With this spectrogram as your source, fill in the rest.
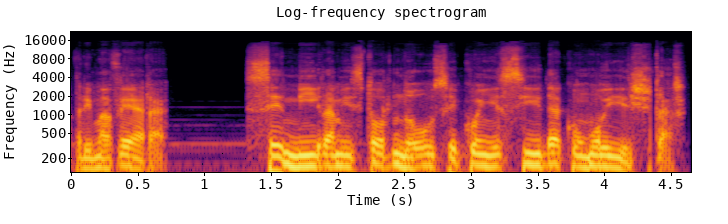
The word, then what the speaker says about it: Ishtar: Semiramis tornou-se conhecida como Ishtar, que é pronunciado como Easter, Páscoa em inglês, e seu ovo lua tornou-se conhecido como Ishtar Ovo, ou Easter Egg, que significa ovo de Páscoa.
